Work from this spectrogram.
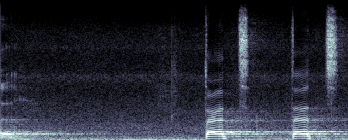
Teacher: tak yang disukun itu ketika dimatikan dia harus hams. Tat keluar sedikit nafas.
